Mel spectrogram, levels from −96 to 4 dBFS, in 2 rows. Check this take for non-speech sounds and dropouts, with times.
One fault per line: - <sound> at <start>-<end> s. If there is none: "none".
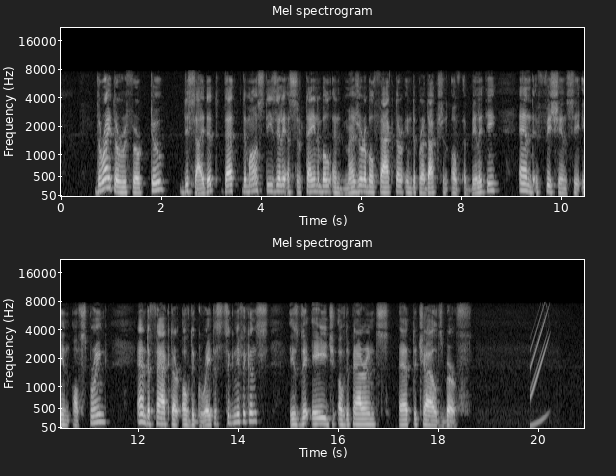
- chirp at 19.8-20.3 s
